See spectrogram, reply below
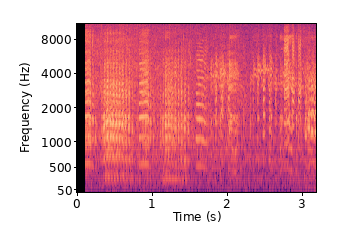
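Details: At Orne Harbor, gentoo penguins give loud, harsh, honking brays in overlapping bursts, several birds calling at once in a noisy colony chorus.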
